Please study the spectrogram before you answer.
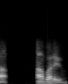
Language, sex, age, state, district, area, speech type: Malayalam, male, 45-60, Kerala, Palakkad, rural, conversation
